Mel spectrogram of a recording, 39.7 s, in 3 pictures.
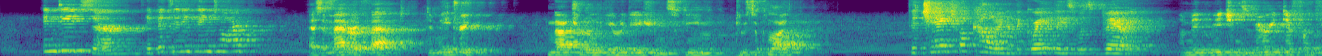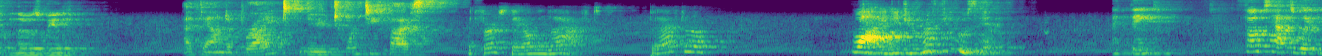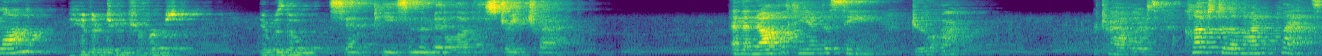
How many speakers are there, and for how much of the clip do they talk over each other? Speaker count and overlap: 8, no overlap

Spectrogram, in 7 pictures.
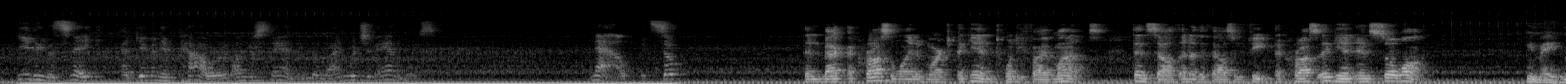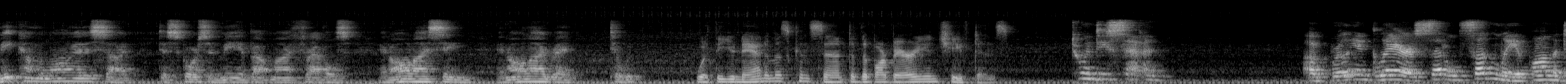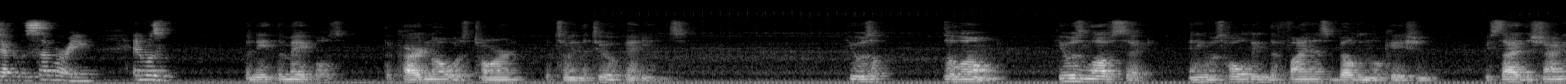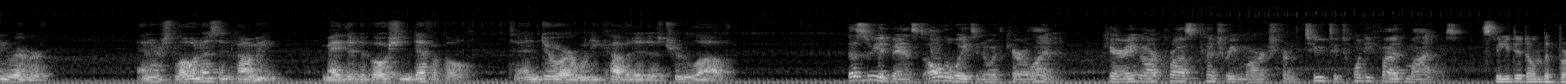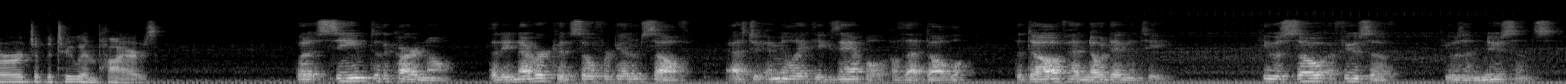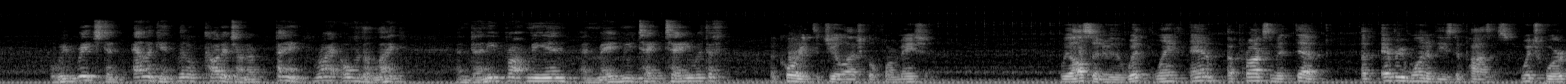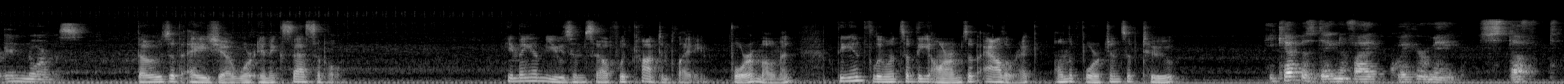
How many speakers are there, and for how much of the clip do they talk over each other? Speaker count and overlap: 6, no overlap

